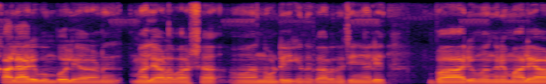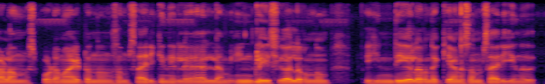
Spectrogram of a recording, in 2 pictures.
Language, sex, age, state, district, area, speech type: Malayalam, male, 18-30, Kerala, Wayanad, rural, spontaneous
